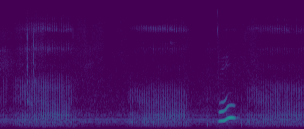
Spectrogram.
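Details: Merlin, an orange tabby cat and champion purrer, purring softly in rumbling bursts that swell and fade with each breath, about two seconds apart, with a brief rising voiced sound near the end.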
